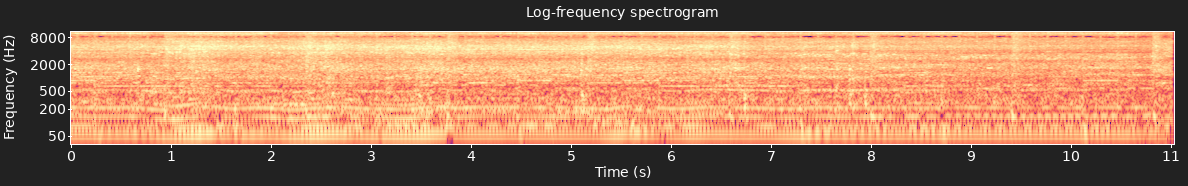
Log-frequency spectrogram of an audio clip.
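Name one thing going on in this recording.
A compact tracked loader's diesel engine runs with a steady, loud drone.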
